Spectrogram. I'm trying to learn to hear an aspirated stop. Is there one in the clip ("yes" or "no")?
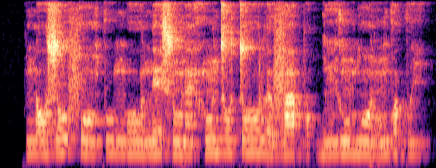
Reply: no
